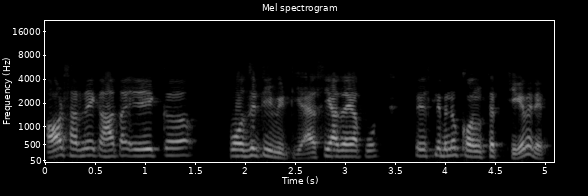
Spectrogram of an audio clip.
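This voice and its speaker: A man's voice: sits high, a little fast, no room sound. Chatty male sales trainer on a call. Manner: chatty, keeps checking in with the class. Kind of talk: online class teaching. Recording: dull, dry online call audio.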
